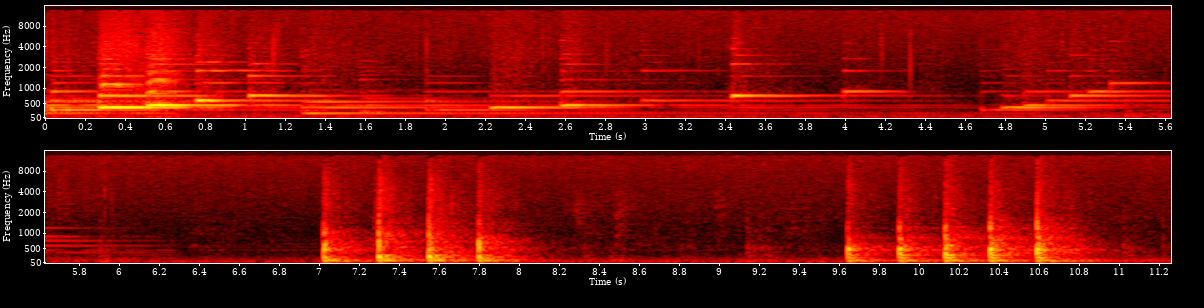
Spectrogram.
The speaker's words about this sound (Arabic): كل ما خبط على باب محدش يرد.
